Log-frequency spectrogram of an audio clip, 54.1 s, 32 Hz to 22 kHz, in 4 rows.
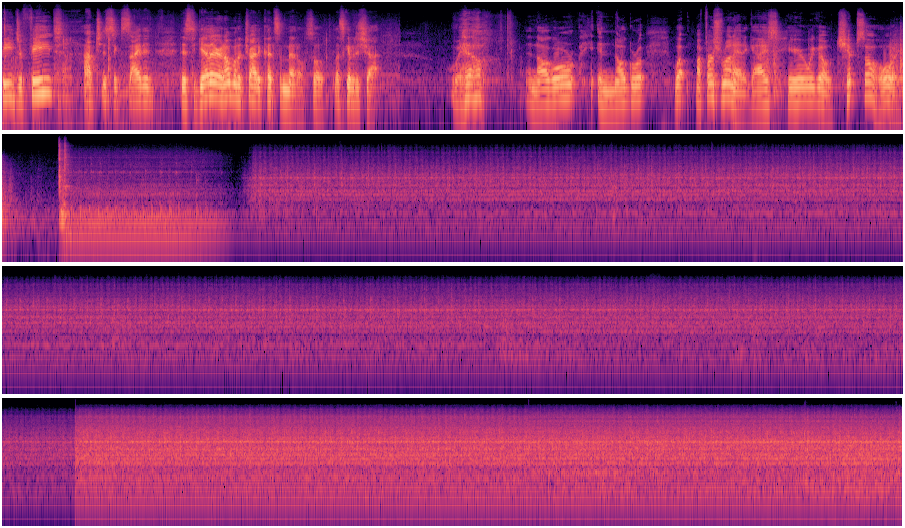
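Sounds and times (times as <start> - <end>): milling machine humming: 14.4 - 40.5, 41.6 - 54.0.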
